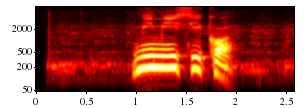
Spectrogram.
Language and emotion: Russian, neutral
